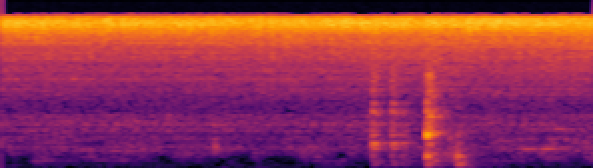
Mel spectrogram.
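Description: Onions and tomatoes sizzling in hot oil in an aluminium pot, a steady hiss. About three seconds in, a short clatter of metal ends in one sharp, ringing clink.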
